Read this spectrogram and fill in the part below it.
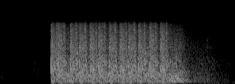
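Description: Sudden close burst of rapid automatic fire in PUBG Metro Royale lasts just over a second before tailing off into quiet, with no talking over it.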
